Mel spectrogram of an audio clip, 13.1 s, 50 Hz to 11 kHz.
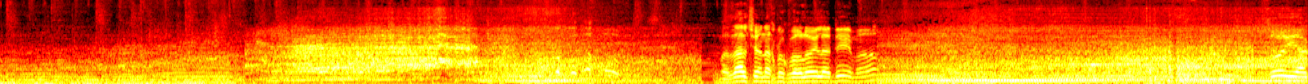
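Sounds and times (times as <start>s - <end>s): tyres squealing: 1.0s - 7.0s.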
